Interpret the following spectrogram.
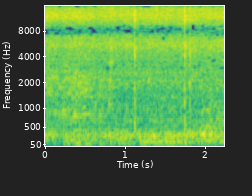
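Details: Suzuki Ertiga with a cabin rumble above 40 km/h that grows louder with speed: with the wheel raised and the phone held against it, the wheel is spun by hand and gives a low, rough rumble with gritty ripples and vibration; a worn front wheel bearing.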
